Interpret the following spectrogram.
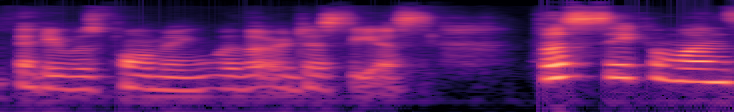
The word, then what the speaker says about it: Odysseus: I think it's Odysseus and Menelaus.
